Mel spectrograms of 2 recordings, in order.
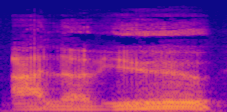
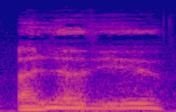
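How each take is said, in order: First: Loud, slow, with "you" hit hard; much louder, drawn-out, angry emphasis on "you"; angry stress on you. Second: Higher-pitched, sappy lilt. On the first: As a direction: drag it out angrily, leaning on "you". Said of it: "I'm angry and I emphasize the word you". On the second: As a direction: gush it sweetly, sappily. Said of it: "I get all sappy". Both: Shown as a demonstration.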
